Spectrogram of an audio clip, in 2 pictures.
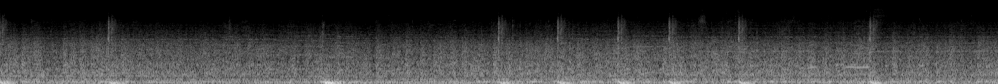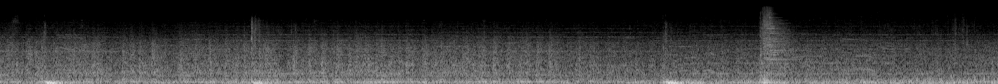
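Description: Muskets crack in scattered volleys.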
